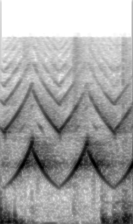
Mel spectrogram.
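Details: Old car alarm siren whoops loudly, rising and falling about twice a second, still sounding after the car battery is disconnected because its own internal backup battery powers it; owner is removing the horn.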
